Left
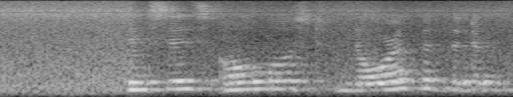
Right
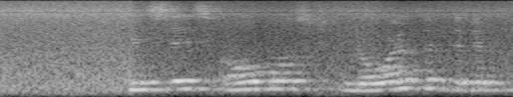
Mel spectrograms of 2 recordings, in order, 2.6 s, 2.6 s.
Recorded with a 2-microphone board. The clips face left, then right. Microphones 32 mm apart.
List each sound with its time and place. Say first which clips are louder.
0.6 s a woman speaking: left 2 dB; 55° left (ahead or behind), 6 m; by 2.5 s 65° left (ahead or behind), 4.5 m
